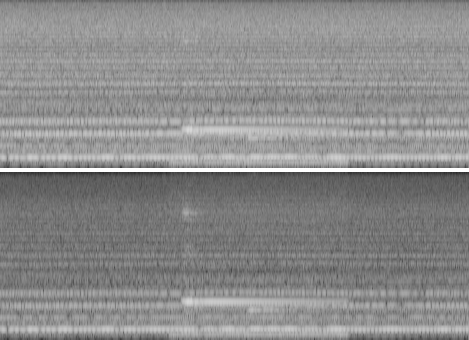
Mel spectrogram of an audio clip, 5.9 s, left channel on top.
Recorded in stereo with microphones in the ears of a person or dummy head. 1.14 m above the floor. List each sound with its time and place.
0.0 s a drone: 55° left (ahead or behind)
2.1 s a doorbell: 5° left (ahead or behind)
